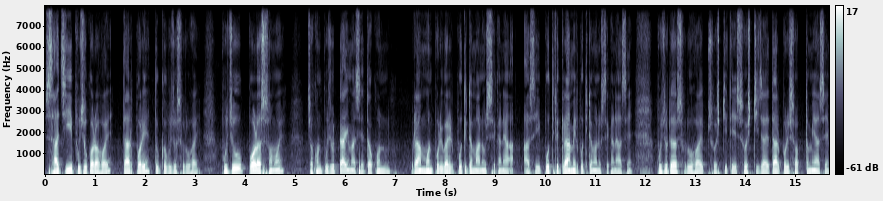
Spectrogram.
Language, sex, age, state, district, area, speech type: Bengali, male, 18-30, West Bengal, Purba Medinipur, rural, spontaneous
